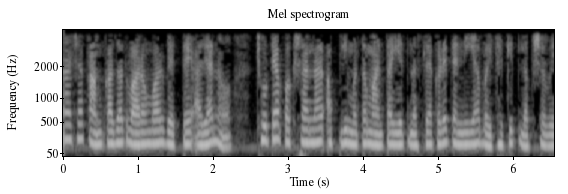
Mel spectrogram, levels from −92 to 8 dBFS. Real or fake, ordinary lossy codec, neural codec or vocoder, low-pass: real; none; none; 3.6 kHz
